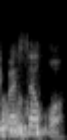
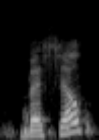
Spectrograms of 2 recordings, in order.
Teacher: Kita singgah sekejap je kat huruf ta ni. Singgah sekejap je. Jangan penuhkan dia.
